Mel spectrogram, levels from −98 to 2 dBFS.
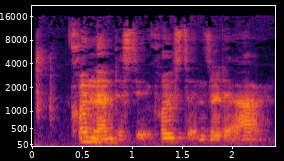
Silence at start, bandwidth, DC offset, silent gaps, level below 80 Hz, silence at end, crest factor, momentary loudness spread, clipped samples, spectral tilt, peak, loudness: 0.05 s; 17 kHz; under 0.1%; none; -58 dBFS; 0.05 s; 22 dB; 8 LU; under 0.1%; -3.5 dB/octave; -4 dBFS; -24 LUFS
